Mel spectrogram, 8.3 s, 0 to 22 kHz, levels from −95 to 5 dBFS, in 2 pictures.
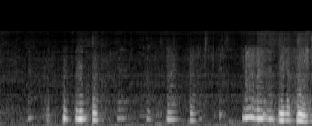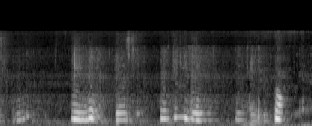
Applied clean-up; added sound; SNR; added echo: neural mask model DeepFilterNet 3.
